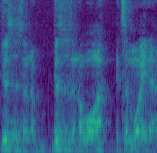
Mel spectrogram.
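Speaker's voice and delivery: mock angry, mad-sounding voice. Retelling how Orion protested the massacre: imitating angry Orion. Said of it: "and he's mad about it".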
